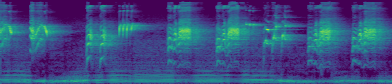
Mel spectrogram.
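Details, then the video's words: Long-tailed shrike, moulting yet in full song: scratchy chattering phrases mixed with brief high whistles and squeaky notes, coming in irregular bursts over a low background hum. "cendet mabung tetap gacor"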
